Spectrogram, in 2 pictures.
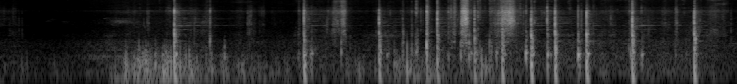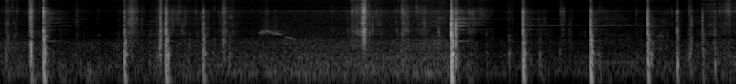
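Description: Basketball bouncing on a concrete sidewalk as it is dribbled, a run of sharp, irregular bounces starting about a second in, quickest in the first half and thinning to one or two a second later on.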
